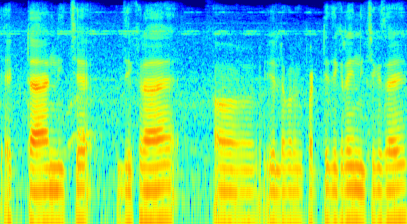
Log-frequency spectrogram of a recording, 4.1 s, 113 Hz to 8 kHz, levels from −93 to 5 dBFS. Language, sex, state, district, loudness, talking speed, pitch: Hindi, male, Bihar, Sitamarhi, -22 LUFS, 265 wpm, 110 Hz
